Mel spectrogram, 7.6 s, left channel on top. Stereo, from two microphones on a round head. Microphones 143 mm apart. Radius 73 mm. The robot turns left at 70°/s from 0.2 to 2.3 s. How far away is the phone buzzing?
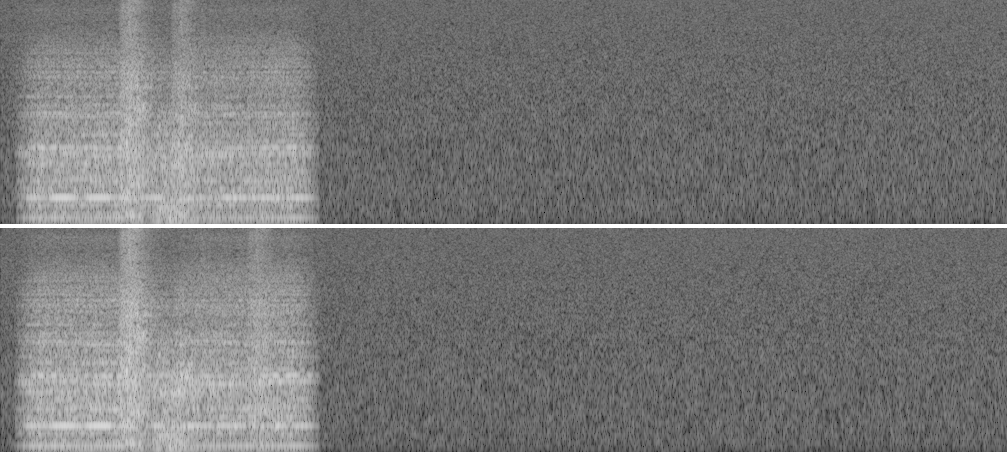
I don't hear a phone buzzing.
